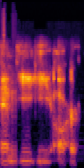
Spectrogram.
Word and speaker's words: Mere: And from best I can tell, you pronounce it Mere, MEER, is how it is meant to be.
